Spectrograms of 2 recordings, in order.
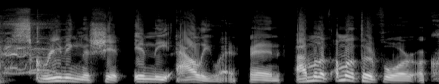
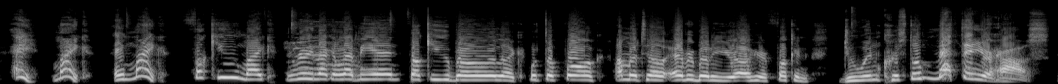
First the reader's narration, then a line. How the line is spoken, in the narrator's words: just screaming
